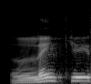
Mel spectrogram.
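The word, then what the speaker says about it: Lemke: Lenk se escreve L-E-L-E-M-K-E.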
